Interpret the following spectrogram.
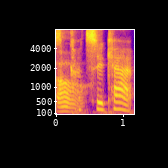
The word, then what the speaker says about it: Katsu Cat: Yeah, it's Katsu Cat, where the katsu part is with a C and the cat is with a K.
